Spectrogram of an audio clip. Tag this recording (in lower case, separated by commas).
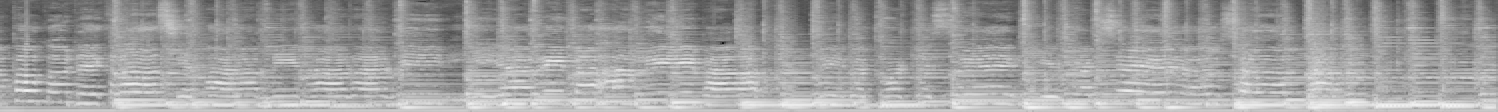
playing ukulele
